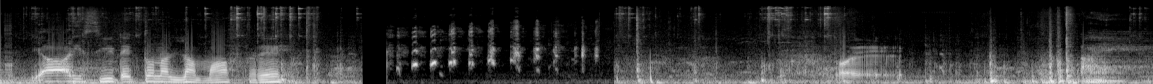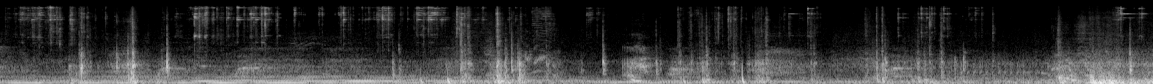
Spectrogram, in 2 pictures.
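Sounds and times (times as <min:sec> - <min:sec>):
car keys jangling and clicking: 0:00.4 - 0:03.6, 0:06.1 - 0:09.0, 0:11.2 - 0:21.6, 0:22.3 - 0:23.0.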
